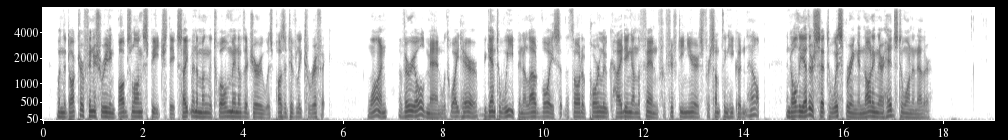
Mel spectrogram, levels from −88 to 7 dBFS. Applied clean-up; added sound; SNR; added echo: none; none; none; none.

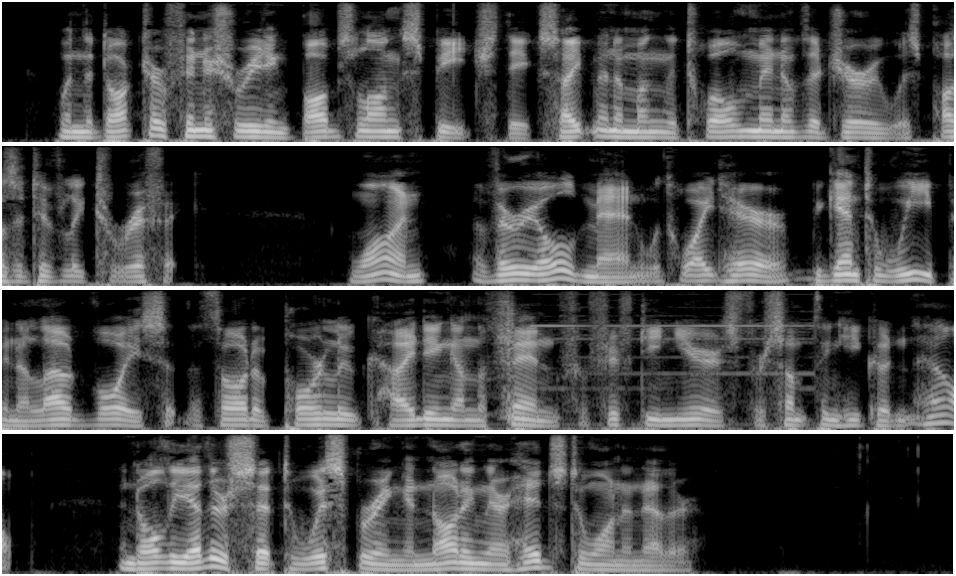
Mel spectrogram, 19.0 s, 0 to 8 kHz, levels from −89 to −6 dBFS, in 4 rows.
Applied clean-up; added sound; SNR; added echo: none; Printer; 16 dB; none.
